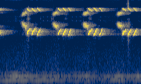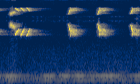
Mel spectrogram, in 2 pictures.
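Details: Northern mockingbird singing: high, rapid chattering phrases, each quickly repeated several times in a row, then shorter separate bursts toward the end, over a faint low hum.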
